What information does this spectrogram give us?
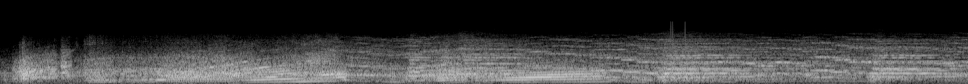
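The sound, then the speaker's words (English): A car engine revs and accelerates as the car sets off to follow another car, its pitch climbing in repeated rising sweeps as it shifts up through the gears, loud and steady with no voices. “Follow that car.”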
